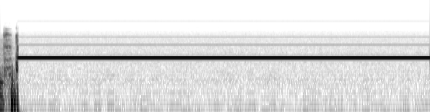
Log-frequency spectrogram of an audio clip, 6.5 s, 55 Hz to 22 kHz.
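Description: Steady 1 kHz broadcast line-up test tone, a single pure, beep-like note. It cuts in about a third of a second in, right after the tail of a recorded announcement, and then holds perfectly level. It fills the broadcast feed while the committee sitting is suspended.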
